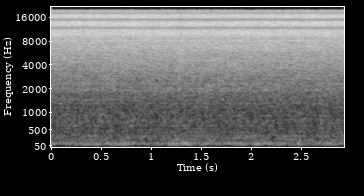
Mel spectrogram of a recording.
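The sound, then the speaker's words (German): Cold tap water runs steadily into a sink, a continuous hissing splash that holds an even level for the whole stretch, with no voices over it. “So, ausgespült. Dann wieder mit kaltem Wasser, ein bisschen, damit die Katze.”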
